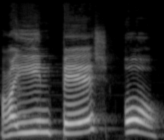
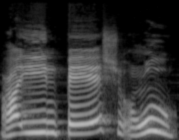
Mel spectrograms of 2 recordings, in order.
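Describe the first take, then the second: First: The final vowel sounds like o. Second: The final vowel is a clear oo sound. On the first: The speaker calls it wrong. "ये होता है मजहूल पढ़ना" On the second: The speaker calls it right. "ये होता है मारूफ, बिल्कुल सही आवाज"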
